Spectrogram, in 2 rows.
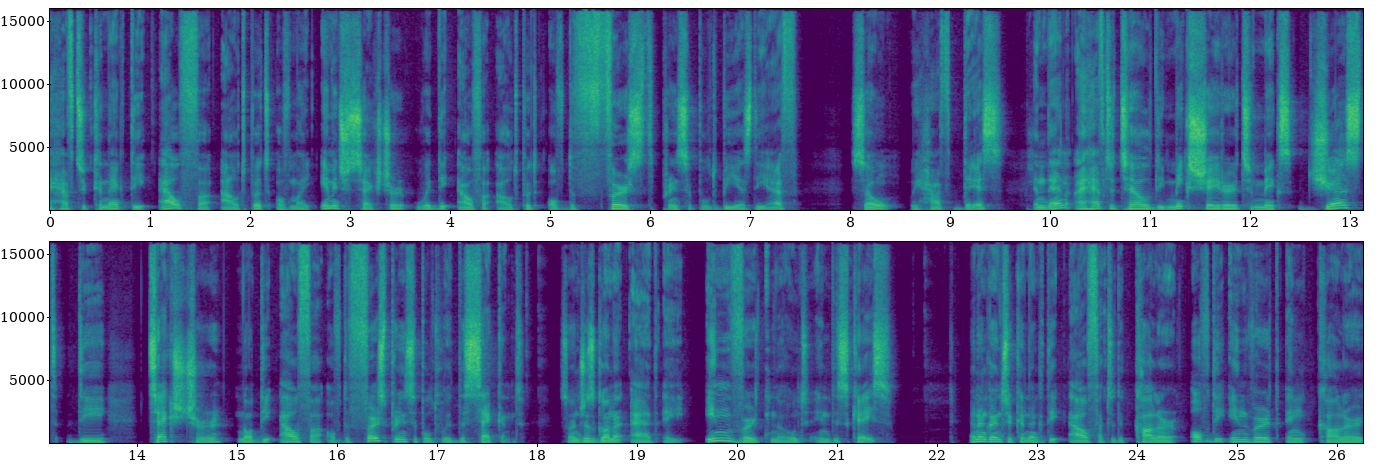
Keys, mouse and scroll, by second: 0.6 click, 2.5 click, 3.6 click, 6.7 middle click, 7.3 Tab, 8.5 middle click, 15.8 middle click, 16.6 middle click, 17.2 shift+a.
